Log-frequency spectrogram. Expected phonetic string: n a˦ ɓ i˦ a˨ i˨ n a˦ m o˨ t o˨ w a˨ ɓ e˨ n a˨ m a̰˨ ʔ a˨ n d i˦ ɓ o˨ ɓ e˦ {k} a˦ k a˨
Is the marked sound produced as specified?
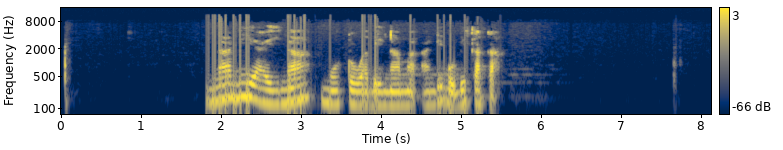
yes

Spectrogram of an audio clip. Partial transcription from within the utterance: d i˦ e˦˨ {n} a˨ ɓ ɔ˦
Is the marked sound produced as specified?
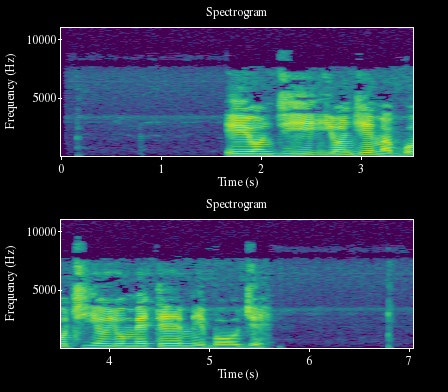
no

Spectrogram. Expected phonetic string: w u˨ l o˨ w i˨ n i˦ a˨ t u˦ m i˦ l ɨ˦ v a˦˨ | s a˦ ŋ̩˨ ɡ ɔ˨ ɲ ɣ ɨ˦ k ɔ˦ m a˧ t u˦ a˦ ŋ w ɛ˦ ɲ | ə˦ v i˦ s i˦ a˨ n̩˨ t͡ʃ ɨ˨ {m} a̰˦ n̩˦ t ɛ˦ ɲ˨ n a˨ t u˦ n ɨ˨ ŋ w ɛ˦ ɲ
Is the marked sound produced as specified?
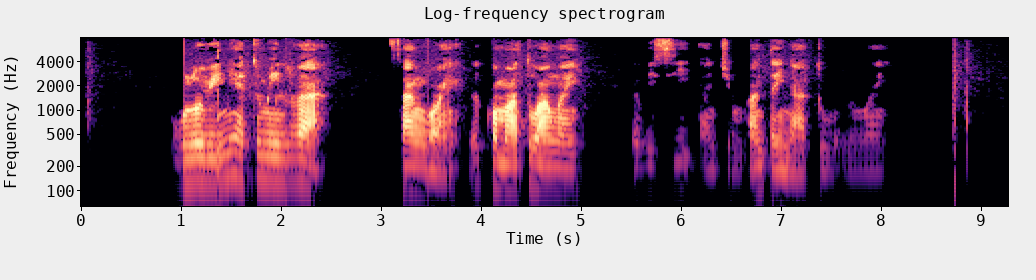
yes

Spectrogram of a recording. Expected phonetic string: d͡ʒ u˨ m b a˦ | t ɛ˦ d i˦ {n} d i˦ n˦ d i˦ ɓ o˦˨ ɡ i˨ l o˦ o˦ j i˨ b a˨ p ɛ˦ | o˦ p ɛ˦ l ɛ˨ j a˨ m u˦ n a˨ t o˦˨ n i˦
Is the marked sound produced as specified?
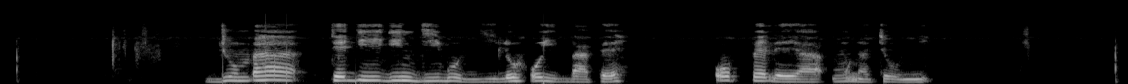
no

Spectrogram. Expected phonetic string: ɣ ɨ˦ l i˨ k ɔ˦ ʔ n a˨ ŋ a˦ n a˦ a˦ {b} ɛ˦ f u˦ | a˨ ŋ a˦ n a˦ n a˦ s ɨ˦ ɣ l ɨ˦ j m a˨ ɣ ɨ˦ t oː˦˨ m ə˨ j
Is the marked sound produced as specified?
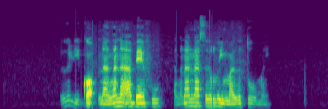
yes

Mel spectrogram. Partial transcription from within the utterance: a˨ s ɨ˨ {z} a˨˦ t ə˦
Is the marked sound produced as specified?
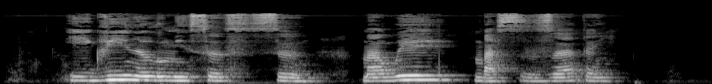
yes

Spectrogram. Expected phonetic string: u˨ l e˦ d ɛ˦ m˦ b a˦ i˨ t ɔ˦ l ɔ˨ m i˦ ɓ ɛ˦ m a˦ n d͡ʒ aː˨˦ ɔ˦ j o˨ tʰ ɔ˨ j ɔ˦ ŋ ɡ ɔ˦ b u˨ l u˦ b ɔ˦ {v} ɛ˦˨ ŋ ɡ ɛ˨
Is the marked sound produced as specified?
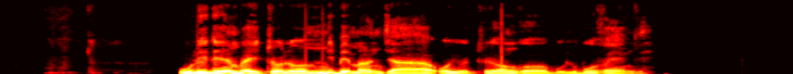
yes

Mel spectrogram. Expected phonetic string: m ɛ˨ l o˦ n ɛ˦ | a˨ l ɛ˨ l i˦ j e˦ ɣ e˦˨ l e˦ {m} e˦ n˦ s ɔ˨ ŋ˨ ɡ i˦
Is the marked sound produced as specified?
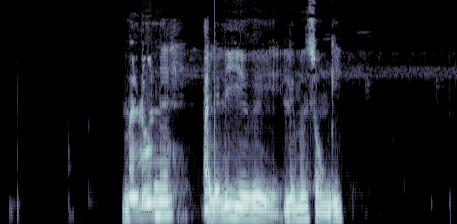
yes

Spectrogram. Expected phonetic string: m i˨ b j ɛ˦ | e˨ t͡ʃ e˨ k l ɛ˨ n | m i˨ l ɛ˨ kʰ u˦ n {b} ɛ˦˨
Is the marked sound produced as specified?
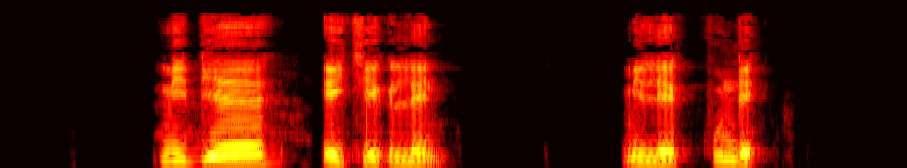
no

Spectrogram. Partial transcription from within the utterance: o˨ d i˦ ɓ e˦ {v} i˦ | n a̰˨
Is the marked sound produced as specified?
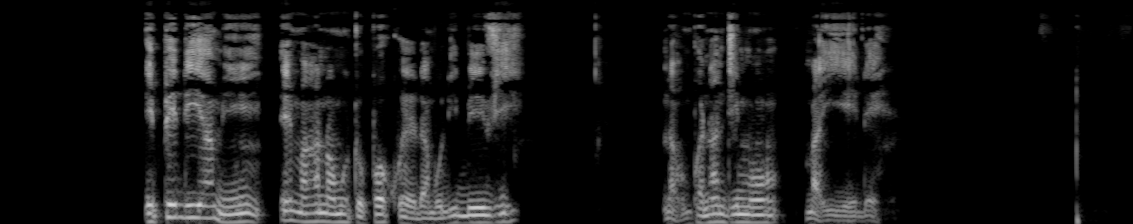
yes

